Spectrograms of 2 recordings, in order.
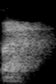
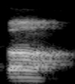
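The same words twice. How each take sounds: First: It is said with a northern English short vowel. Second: It is said with a southern English long vowel.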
